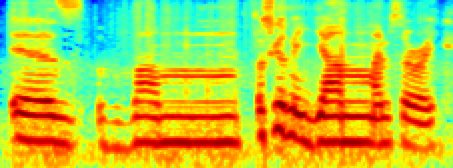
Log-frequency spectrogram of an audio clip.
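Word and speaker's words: Yam: Okay, so the syllable or the sound is yum. I'm sorry, Y-A-M, but you pronounce it like yum.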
